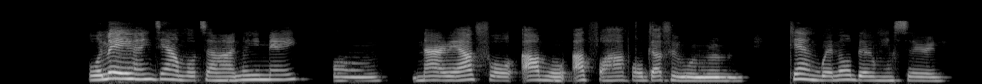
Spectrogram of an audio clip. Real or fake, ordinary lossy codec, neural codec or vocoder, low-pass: fake; none; codec, 16 kHz, 0.5 kbps, X-Codec, HuBERT features, trained on general audio; none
